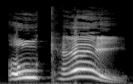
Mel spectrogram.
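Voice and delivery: high, loud outburst; crying out. A narrator's reading. Albert gives in to the crowd, crying out. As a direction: cry it out desperately. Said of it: "he cried out".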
